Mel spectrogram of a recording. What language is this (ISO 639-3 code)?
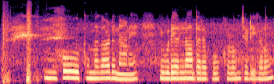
mal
